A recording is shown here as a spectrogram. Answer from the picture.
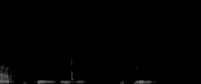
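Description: A few faint keystrokes on a computer keyboard, spaced out one at a time.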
